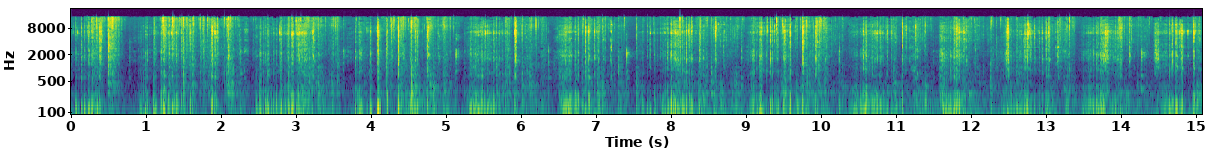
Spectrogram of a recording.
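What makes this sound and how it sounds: A solid pale pink bar of soap held in the hand is shaved with a metal blade. The result is a steady run of dry, crisp scraping and tearing strokes with bright, hissy detail over a low soft thump. No talking is heard.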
